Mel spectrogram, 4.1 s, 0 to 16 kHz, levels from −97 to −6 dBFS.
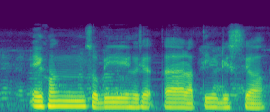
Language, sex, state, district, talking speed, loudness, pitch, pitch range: Assamese, male, Assam, Sonitpur, 90 wpm, -17 LUFS, 115 Hz, 110-135 Hz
